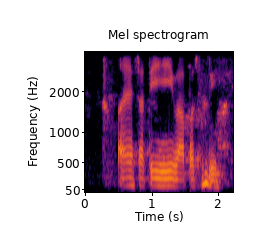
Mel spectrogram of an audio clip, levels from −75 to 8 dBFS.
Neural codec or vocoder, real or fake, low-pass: none; real; 3.6 kHz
